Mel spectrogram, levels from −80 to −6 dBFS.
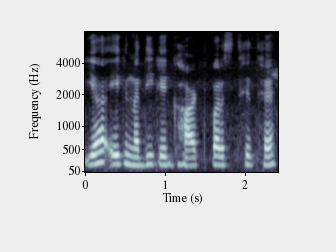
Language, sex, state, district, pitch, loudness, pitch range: Hindi, female, Chhattisgarh, Raigarh, 185 Hz, -20 LUFS, 180-195 Hz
